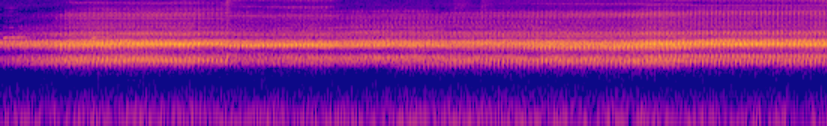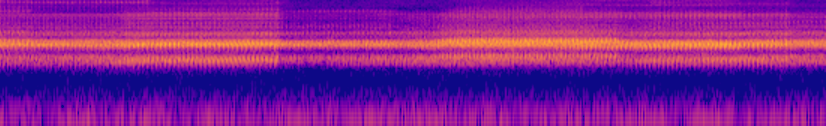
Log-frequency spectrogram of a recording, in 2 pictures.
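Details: Frogs calling at night in Tennessee: a dense, unbroken chorus of high trilling notes over a lower trilled band, swelling and easing with short dips near two and seven seconds, no other sounds.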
